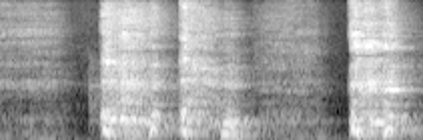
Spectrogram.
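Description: A person coughs as if choking on food while eating, with a few loud, harsh bursts of coughing separated by short pauses.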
